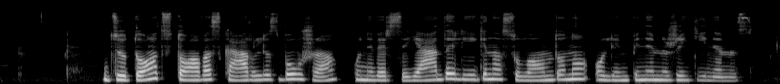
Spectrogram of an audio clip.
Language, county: Lithuanian, Klaipėda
